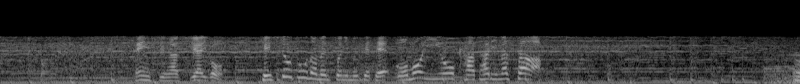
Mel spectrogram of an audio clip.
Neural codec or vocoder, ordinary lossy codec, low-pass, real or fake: none; Opus, 24 kbps; 3.6 kHz; real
